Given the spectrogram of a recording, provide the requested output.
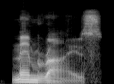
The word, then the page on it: memorize: British English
